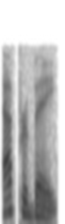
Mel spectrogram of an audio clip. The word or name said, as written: approbate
